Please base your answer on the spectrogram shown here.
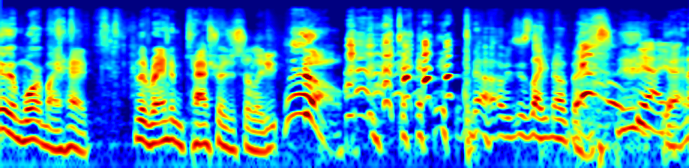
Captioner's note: laugh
